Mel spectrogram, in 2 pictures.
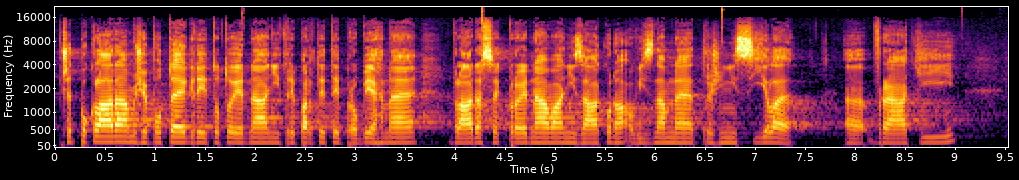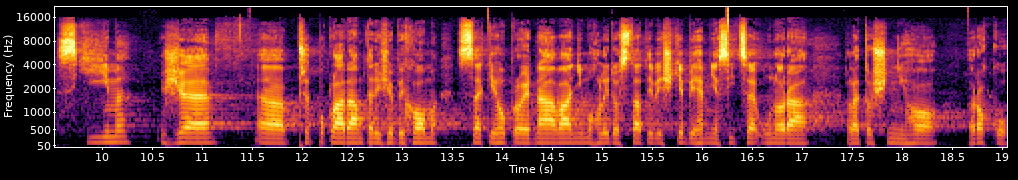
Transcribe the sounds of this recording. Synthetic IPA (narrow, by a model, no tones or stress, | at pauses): pr̝̥ɛt̪̚po̞klaːdaːmʒɛpo̞t̪ɛːɡdɪt̪o̞t̪o̞jɛdnaːɲiːt̪ɾɪpaɾt̪ɪt̪ɪpɾo̞bjɛɦnɛvlaːdasɛk̚pɾo̞jɛdnaːvaːɲiːzaːko̞naʔo̞̰viːznamnɛːt̪r̩ʒɲiːsiːlɛ | vɾaːciː | sciːm | ʒɛ | pr̝̥ɛt̪̚po̞klaːdaːmt̪ɛdɪʒɛbɪxo̞msɛkjɛɦo̞pɾo̞jɛdnaːvaːɲiːmo̞ɦlɪdo̞st̪at̪ɪjɛʃcɛbjɛɦɛmːɲɛsiːt͡sɛʔuːno̞ɾa | lɛt̪o̞ʃɲiːɦo̞ | ɾo̞ku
